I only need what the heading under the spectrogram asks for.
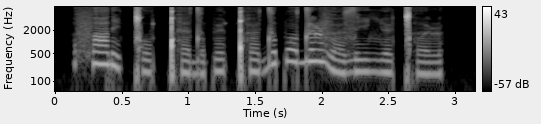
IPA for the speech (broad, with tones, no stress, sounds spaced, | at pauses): f a˥ ɾ i˩ ǀ o˩ ǃʰ ɛ˩ d ə˩ p ø˩ ǃʰ œ˩ d ə˥ p ɔ˥ d ɛ˥ ɭ v œ˩ z i˩ ʎ ø˩ ǀʰ ə˩ ɭ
